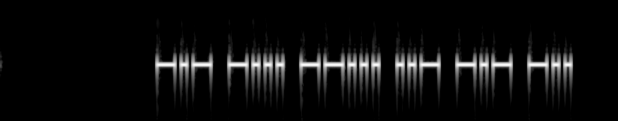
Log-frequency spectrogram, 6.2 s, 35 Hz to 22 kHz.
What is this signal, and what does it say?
Morse code, heard as a keyed tone, about 23 wpm, 700 Hz. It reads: KB7UKD
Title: Speed Racing - USA 2x3 Call Signs 20wpm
